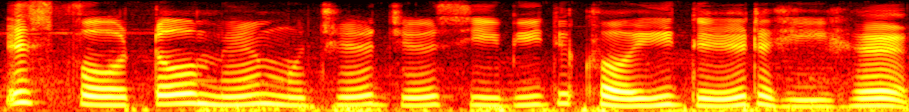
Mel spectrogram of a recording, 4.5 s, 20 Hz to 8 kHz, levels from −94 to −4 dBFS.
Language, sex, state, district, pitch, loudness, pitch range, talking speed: Hindi, male, Madhya Pradesh, Katni, 220 Hz, -16 LUFS, 200-230 Hz, 120 wpm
